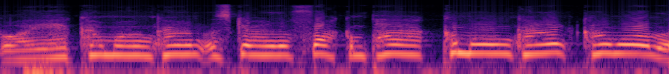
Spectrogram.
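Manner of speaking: high-pitched mock fighting taunts; riled-up rival egging them on; acted taunting. Rival group taunting for more fight.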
